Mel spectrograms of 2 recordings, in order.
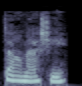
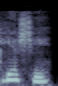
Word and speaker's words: Hiashi: It's not Damashi. It's Hishi. Hyuga Hishi. I just said it wrong!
